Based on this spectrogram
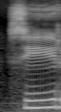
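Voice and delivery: "सिर" said with a long ee, "seer"; wrong long vowel. Shown as a demonstration. Teacher warning against the big ई, "सिर" with long ee. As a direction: lengthen the short i of "सिर" into ई. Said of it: "सिर करके और खील करके नहीं बोलेंगे".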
